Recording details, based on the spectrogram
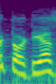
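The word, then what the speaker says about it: tortillas: टोटीलास भाई, L silent होता है, टोटियास, ठीक है।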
